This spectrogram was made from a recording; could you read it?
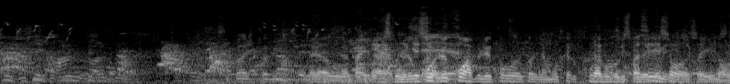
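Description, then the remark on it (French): A dog barks repeatedly and excitedly during bite training, its loud yelping barks mixed with people's voices and commotion in the background. “le chien il vient pour reprendre son boudin et puis il y a le croc”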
